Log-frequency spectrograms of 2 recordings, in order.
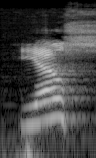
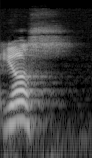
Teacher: Jadi ya tidak boleh tebal karena pengaruh huruf shad. Tetap ya dibaca tipis.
